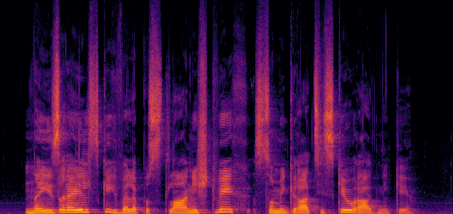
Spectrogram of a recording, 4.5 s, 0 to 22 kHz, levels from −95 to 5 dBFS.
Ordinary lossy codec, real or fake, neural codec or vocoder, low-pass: none; real; none; none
